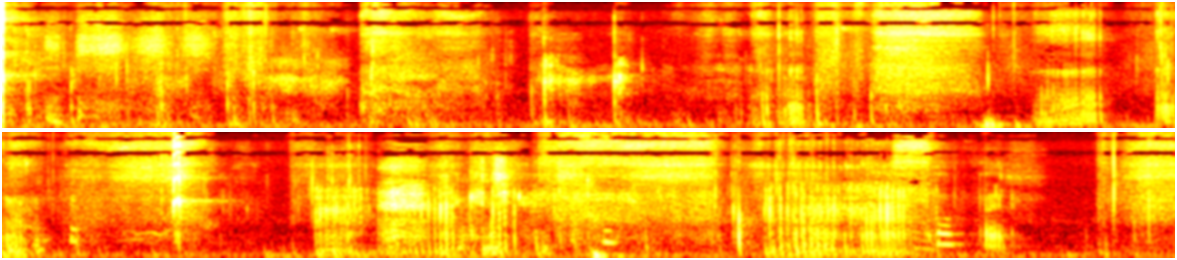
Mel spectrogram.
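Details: Pug named Nova, a female playing with her crinkle toy: wheezy heavy breathing and wet mouth sounds, interrupted by sharp crinkling rustles and movement noises throughout.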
